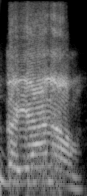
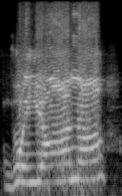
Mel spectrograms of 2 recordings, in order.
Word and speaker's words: Guyana: This little Guyana that people didn't really even know. They didn't even know how to pronounce this country. Guana all kind of name that was pronounced in this country.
